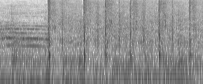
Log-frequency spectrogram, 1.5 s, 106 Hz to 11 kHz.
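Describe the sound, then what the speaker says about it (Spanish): Multiple gunshots from a police shooting, a rapid series of sharp, loud cracks in close succession. "En el video se escuchan los múltiples disparos que dejaron gravemente herido al niño de 13 años."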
